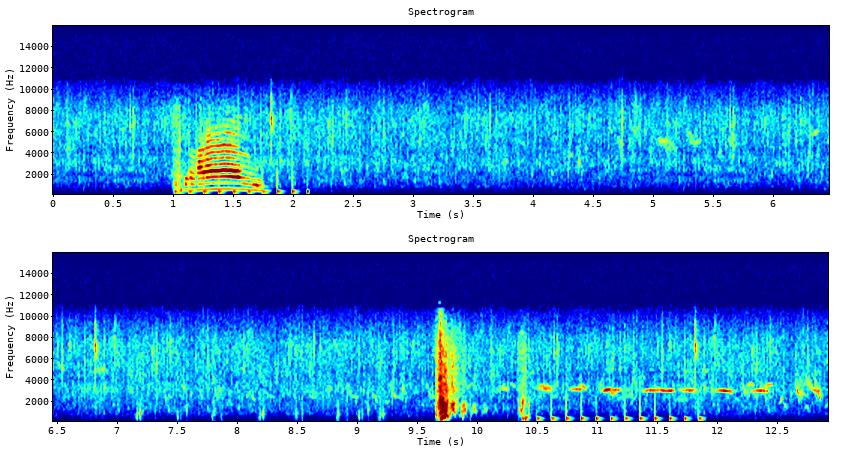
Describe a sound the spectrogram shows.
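Short electronic blips chatter in quick, even bursts.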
